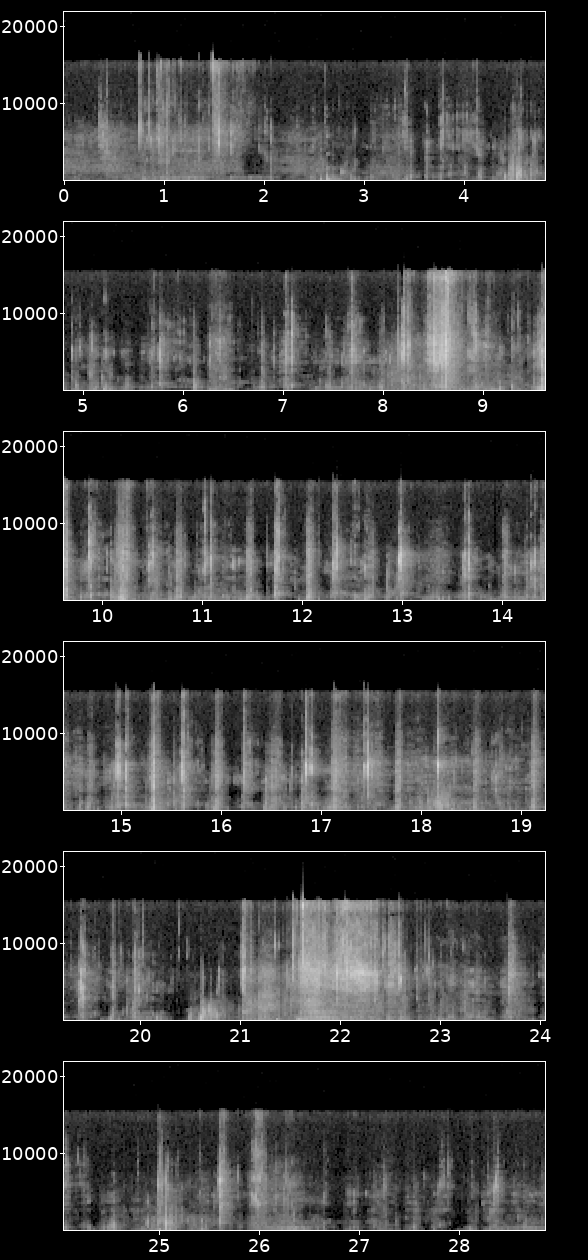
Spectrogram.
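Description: A person eating close to the microphone, biting and chewing fried chicken leg and water rice. Many sharp clicks and wet smacks run throughout, with a louder burst of chewing about two-thirds of the way in.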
